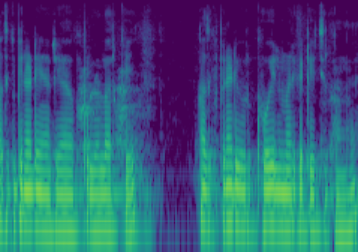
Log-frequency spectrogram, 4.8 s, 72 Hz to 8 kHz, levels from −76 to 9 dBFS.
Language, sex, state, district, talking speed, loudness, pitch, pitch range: Tamil, male, Tamil Nadu, Nilgiris, 150 wpm, -16 LUFS, 110 Hz, 105-115 Hz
